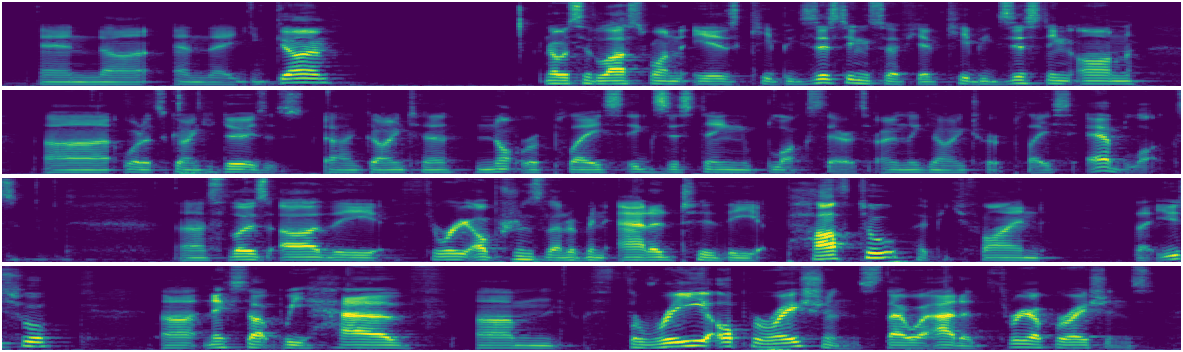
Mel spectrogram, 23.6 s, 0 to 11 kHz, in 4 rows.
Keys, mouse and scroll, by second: 0.1 ctrl+click, 1.1 ctrl+z, 3.4 click, 4.1 right click, 5.3 click, 6.7 Return, 7.9 ctrl+click, 8.0-9.2 scroll up 1, 9.2-9.8 scroll down 1, 10.1 ctrl+click, 11.7 ctrl+z, 12.4 click, 17.5 click, 23.2 ctrl+click, 23.4 ctrl+scroll up 1.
